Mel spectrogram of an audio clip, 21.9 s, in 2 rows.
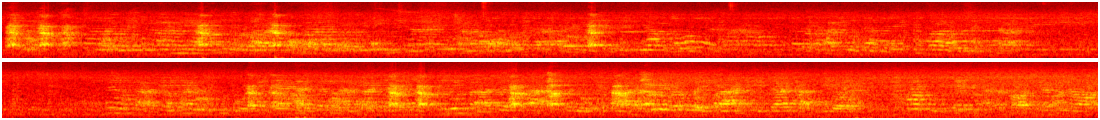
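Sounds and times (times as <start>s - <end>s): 
dogs in the street in Bangkok: 0.0s - 7.3s, 12.9s - 17.8s
propaganda in a street in Bangkok: 0.0s - 21.9s.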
